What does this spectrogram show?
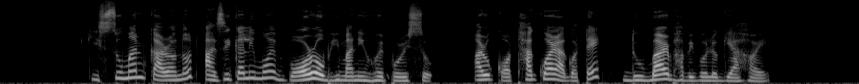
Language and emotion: Assamese, disgusted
